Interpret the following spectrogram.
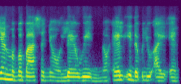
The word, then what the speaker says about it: Lewin: L-E-W-I-N, pero ang pronunciation yan is Lewin because he's a German national na nag-migrate sa US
